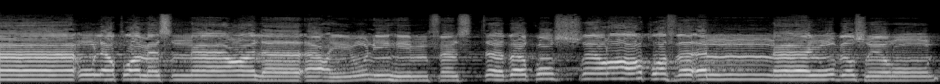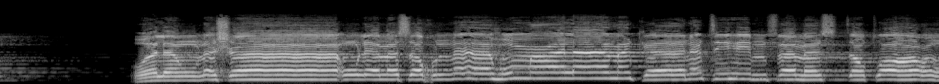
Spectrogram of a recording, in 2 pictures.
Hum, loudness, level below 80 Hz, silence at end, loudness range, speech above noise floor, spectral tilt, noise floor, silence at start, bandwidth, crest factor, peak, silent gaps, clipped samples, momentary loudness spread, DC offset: none; -15 LUFS; -76 dBFS; 0 s; 5 LU; 51 dB; -2.5 dB/octave; -66 dBFS; 0 s; 11.5 kHz; 12 dB; -2 dBFS; none; under 0.1%; 9 LU; under 0.1%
